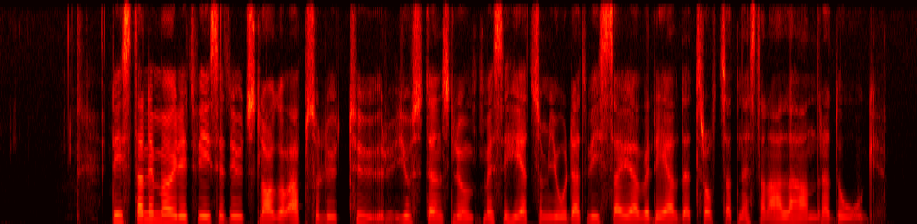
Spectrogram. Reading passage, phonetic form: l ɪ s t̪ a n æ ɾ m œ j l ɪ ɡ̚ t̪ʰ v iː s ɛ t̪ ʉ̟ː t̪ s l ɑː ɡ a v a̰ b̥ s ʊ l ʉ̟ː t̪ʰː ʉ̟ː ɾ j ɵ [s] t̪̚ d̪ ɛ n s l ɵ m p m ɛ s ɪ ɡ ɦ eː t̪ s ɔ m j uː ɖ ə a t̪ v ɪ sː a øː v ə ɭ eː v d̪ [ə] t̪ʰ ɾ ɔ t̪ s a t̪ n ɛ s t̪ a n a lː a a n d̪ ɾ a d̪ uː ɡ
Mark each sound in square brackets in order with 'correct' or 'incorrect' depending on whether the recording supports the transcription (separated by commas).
correct, correct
